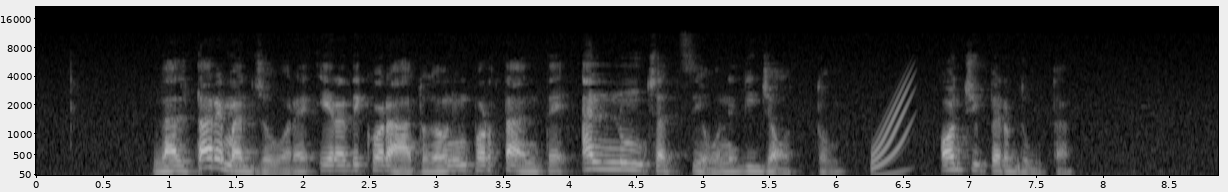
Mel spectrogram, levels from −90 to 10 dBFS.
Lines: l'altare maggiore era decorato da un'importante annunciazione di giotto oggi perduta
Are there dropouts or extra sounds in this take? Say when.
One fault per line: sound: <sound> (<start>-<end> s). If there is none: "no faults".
sound: chirp (6.3-6.6 s)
